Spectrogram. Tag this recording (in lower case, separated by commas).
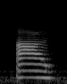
human voice, child speech, speech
